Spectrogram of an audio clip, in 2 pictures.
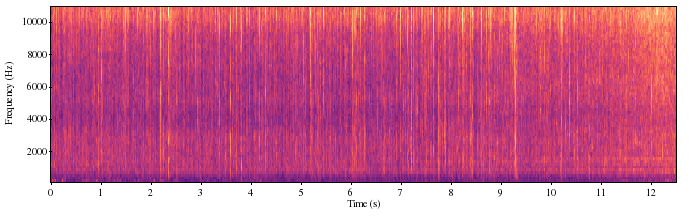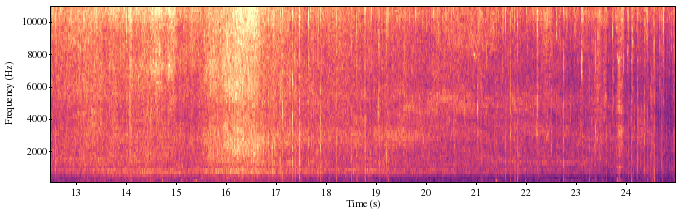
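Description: Steady rain falling, an even hiss. About two-thirds of the way through, a louder hiss swells up over a few seconds and fades away.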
